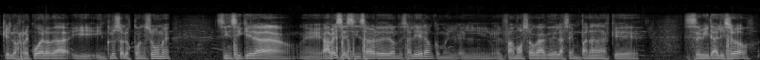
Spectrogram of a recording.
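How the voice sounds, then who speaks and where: Deep, gravelly Argentine man. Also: a little slow, a little mellow. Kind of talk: casual interview reminiscence. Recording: slightly dull, muffled audio.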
